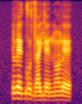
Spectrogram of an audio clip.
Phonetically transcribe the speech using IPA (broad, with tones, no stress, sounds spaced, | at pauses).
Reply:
l ɛ˦ ɡ o˦˨ d a˧ j ɛ˦ n ɔ̃˦ l ɛ˦˨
